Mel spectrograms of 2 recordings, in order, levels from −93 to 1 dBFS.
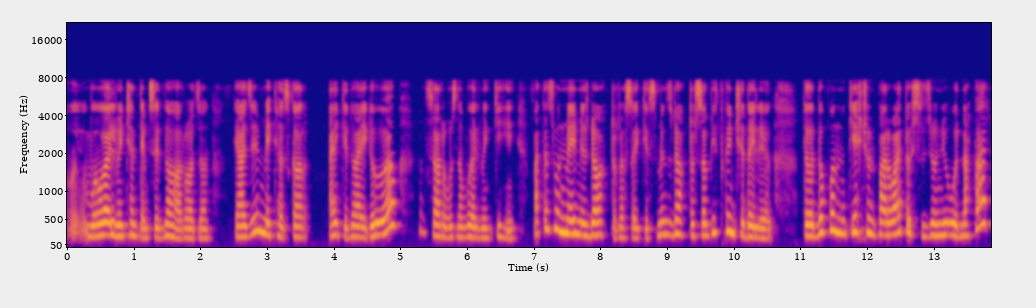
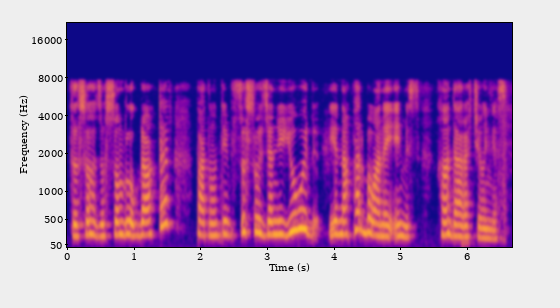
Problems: constant background noise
